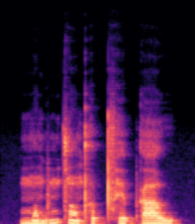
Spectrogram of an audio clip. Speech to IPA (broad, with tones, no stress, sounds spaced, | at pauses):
m ɔ̃˨˩ b ə˦ m t͡s ɔ̃˨˩ kʰ ə˨ p̚ t͡sʰ e˨ p̚ k a˦ w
